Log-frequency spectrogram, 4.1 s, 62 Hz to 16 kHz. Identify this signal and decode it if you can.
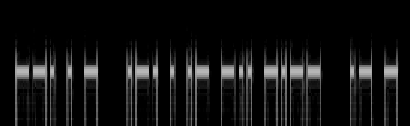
Morse code, heard as a keyed tone, about 28 wpm, 700 Hz. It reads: GET READY AT
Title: Sentences from Top 1100 Words 28wpm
